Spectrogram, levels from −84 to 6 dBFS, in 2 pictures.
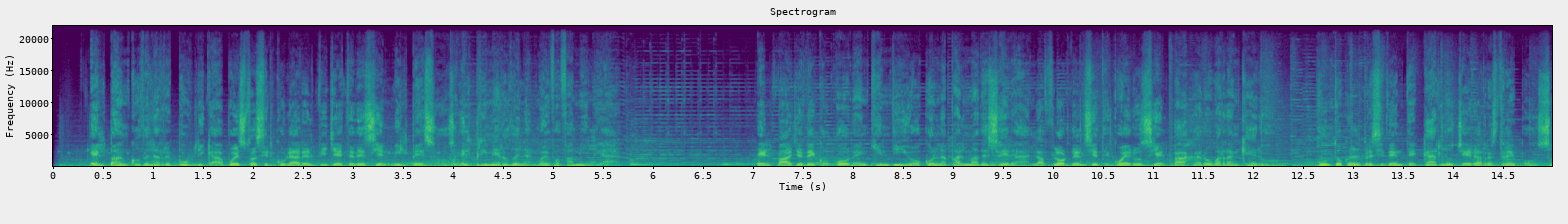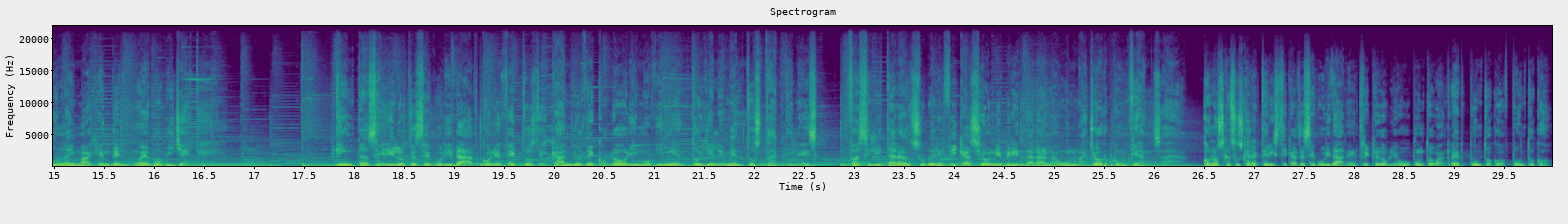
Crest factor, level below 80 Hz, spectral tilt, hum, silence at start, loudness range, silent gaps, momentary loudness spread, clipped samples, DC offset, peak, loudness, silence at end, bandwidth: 16 dB; -32 dBFS; -4.5 dB/octave; none; 0.05 s; 2 LU; none; 7 LU; under 0.1%; under 0.1%; 0 dBFS; -17 LUFS; 0.05 s; over 20 kHz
